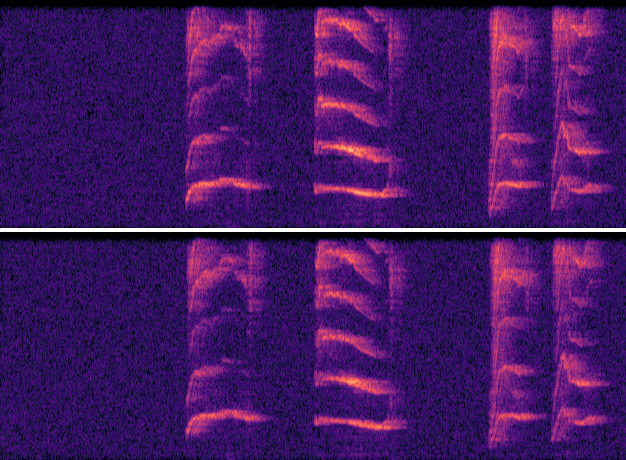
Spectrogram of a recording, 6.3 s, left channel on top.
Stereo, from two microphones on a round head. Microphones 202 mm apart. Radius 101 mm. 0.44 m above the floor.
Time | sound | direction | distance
1.9 | a cat meowing | 55° left (ahead or behind) | 5.5 m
